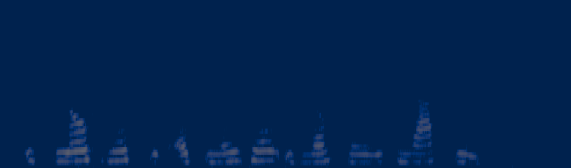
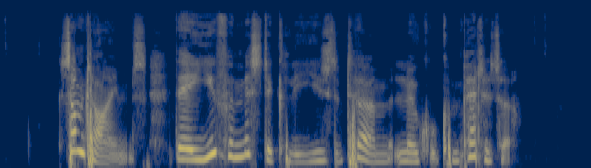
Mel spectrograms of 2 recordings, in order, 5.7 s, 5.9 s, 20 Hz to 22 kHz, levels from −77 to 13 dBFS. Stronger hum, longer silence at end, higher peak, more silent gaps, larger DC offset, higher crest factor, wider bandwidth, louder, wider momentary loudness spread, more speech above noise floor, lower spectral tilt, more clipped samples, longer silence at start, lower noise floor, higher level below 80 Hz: neither; second, 0 s vs 0.8 s; second, -42 dBFS vs 0 dBFS; neither; neither; about the same, 18 dB vs 16 dB; about the same, 15 kHz vs 16 kHz; second, -59 LUFS vs -17 LUFS; about the same, 12 LU vs 14 LU; second, 20 dB vs 50 dB; first, -6 dB/octave vs -4.5 dB/octave; neither; second, 0.05 s vs 0.6 s; first, -79 dBFS vs -67 dBFS; second, -86 dBFS vs -50 dBFS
